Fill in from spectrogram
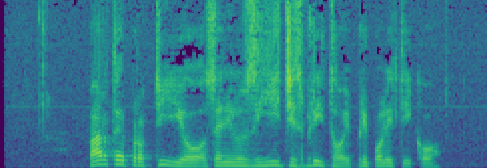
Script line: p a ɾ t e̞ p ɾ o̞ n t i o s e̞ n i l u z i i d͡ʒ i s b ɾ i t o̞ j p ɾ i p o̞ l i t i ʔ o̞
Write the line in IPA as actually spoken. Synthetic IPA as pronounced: p a ɾ t e̞ p ɾ o̞ t i o s e̞ n i l u z i i d͡ʒ i s b ɾ i t o̞ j p ɾ i p o̞ l i t i k o̞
